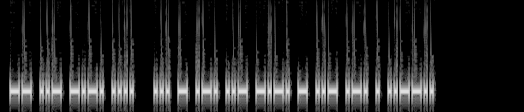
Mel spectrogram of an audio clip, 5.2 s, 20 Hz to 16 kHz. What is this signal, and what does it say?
Morse code, heard as a keyed tone, about 40 wpm, 700 Hz. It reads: MUCH STRUCTURE?
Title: Sentences from Top 1000 Words - Review Part 6 - 40wpm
